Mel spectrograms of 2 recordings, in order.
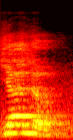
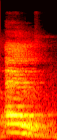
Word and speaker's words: L: अब इसको देखिए, इसको हम क्या पढ़ते हैं? यल, जो कि रॉन्ग है, जो कि इनकरेक्टली हम प्रोनाउंस करते हैं, ये गलत है। हम इसका क्या होगा, इसका होगा एल, एल होगा, एल लग गई भाई गॉड।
